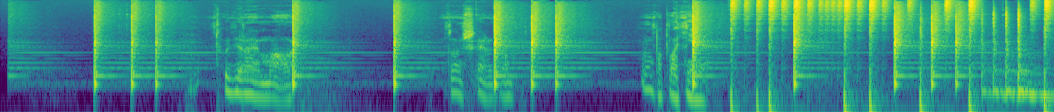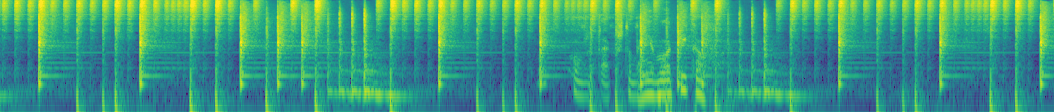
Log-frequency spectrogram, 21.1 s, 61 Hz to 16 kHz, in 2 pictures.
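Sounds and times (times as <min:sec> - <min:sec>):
drum kit groove: 0:00.9 - 0:05.9, 0:06.7 - 0:21.0
tom fill: 0:01.0 - 0:21.0.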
